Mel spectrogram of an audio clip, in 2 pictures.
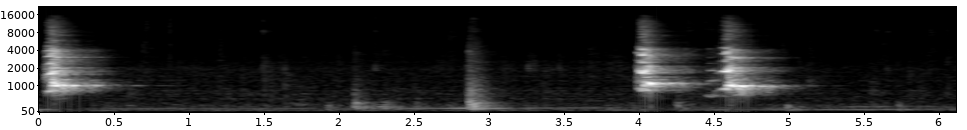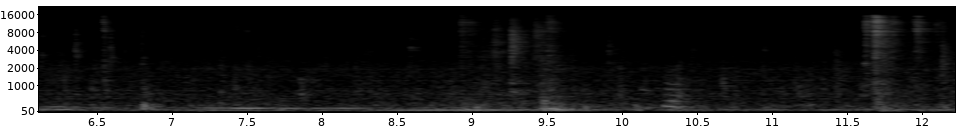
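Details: Indoor pen of Cavalier King Charles Spaniel puppies. A sharp yelp opens, then a quiet gap with faint rustling, then a close pair of bright yips, and a low background hum.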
